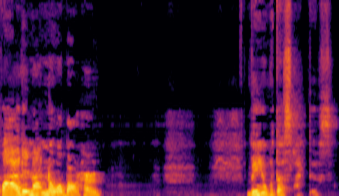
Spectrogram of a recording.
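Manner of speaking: imitating a man going off, slowing on the last words; retold angry outburst. Bush learns he was never told about her, retold angry outburst. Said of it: "He was mad. Going off".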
